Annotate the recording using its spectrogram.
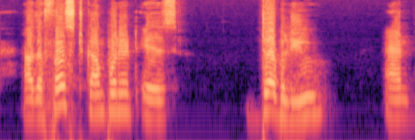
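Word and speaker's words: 我: So this is actually the Pinyin which I was talking about. I told you that a Chinese word is made of these three components. Now the first component is W, and W is the initial, and in Chinese we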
